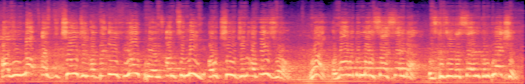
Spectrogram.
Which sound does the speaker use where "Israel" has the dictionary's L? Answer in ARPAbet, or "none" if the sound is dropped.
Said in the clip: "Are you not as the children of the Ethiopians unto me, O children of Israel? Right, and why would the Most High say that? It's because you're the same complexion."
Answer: L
